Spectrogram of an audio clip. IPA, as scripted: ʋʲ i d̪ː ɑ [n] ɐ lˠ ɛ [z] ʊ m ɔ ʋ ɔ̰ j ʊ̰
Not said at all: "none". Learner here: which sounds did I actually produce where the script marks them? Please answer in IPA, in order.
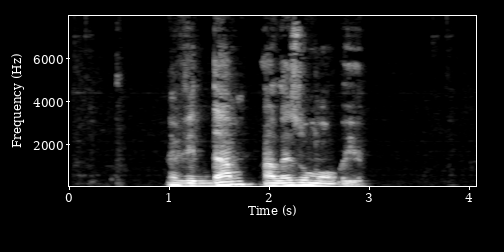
m, z

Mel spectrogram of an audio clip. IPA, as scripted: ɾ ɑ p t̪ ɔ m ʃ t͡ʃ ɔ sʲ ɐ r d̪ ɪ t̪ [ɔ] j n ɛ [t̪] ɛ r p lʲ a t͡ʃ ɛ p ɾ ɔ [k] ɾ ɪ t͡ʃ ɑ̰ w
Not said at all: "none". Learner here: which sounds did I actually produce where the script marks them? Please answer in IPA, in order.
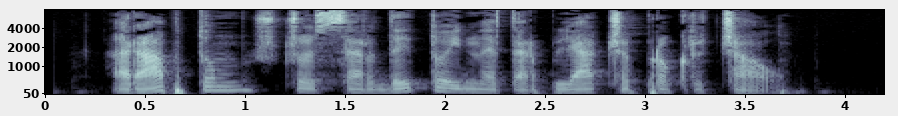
ɔ, t̪, k

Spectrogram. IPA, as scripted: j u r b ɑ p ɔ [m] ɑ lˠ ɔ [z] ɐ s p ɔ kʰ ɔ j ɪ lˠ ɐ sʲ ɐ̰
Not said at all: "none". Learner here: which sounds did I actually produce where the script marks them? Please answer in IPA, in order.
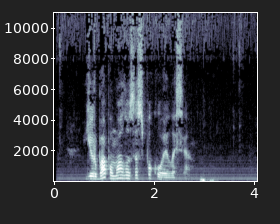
m, z

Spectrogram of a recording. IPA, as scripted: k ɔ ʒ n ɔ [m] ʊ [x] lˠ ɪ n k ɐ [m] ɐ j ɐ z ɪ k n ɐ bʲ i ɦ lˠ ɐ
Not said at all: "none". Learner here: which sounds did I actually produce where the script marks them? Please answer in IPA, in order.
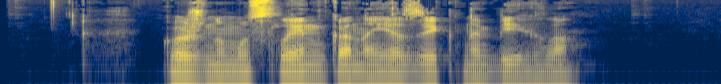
m, s, n

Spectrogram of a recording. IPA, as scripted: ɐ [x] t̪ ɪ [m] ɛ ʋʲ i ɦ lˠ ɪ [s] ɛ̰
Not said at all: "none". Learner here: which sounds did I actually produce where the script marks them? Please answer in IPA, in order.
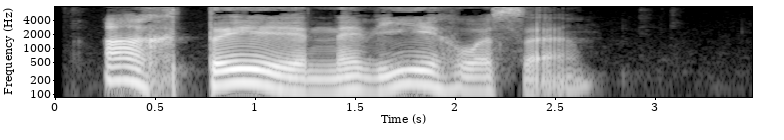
x, n, s

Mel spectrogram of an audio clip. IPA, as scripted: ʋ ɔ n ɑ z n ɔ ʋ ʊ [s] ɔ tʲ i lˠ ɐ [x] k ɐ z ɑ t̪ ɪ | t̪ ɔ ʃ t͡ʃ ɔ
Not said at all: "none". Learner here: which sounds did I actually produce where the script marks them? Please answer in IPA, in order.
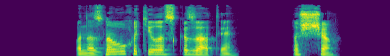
x, s

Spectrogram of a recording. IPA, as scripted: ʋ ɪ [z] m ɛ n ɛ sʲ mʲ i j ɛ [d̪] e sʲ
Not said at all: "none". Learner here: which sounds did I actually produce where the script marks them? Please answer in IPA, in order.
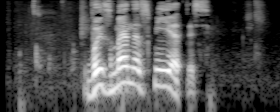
z, t̪

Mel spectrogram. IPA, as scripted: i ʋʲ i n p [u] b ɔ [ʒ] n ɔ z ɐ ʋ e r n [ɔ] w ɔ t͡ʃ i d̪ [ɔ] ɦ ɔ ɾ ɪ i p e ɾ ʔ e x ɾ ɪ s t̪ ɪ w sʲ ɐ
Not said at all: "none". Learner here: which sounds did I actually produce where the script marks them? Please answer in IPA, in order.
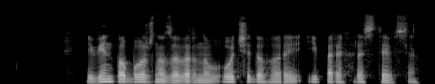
ɔ, ʒ, u, ɔ

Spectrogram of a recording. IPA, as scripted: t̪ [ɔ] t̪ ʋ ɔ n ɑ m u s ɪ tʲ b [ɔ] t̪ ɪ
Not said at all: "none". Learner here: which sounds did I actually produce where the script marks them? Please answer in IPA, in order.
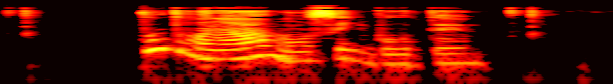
u, u

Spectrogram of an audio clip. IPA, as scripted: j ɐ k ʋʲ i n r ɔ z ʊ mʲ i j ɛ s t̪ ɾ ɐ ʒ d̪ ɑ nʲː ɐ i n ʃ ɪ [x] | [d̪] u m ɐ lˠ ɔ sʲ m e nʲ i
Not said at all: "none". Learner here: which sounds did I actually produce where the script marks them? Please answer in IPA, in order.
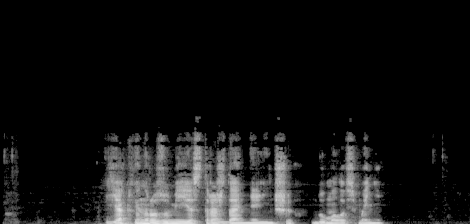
x, d̪

